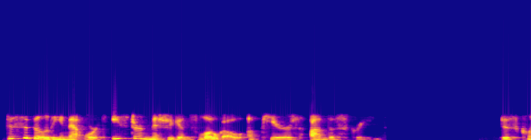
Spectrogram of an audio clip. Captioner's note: voiceover; voiceover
